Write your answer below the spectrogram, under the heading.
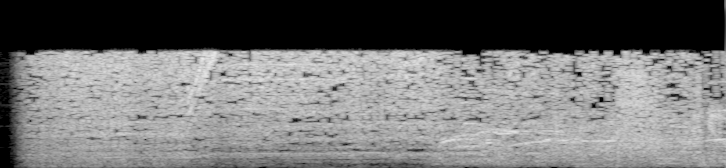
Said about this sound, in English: So here they are giving the UN demonstration of the drone. Here it is.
